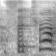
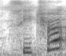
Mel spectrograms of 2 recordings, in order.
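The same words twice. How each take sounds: First: Citra said as SET-ra, short e, rising; retrying Citra as SET-ra; second pronunciation try. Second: Citra said as SEE-tra, rising like a question; testing Citra as SEE-tra; trying a pronunciation. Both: Shown as a demonstration. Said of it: "However you say her name".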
